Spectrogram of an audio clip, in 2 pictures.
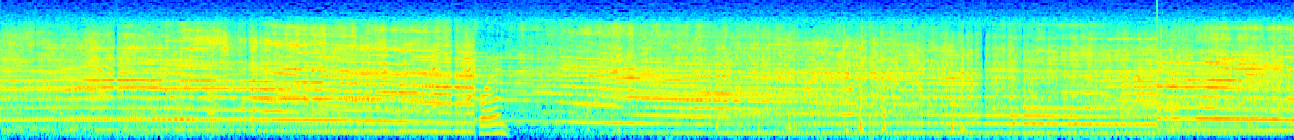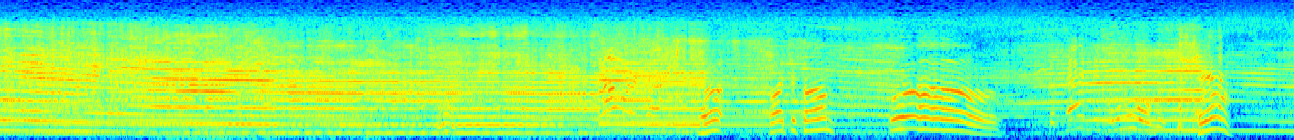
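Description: A model airplane engine whines loudly, its pitch rising and falling as it swoops past.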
